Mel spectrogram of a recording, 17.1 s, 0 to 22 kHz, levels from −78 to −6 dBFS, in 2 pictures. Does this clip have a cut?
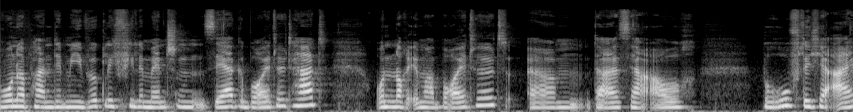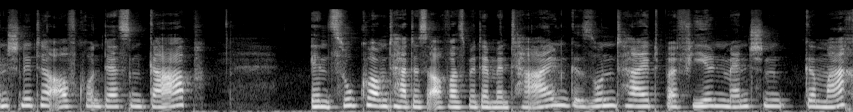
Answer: no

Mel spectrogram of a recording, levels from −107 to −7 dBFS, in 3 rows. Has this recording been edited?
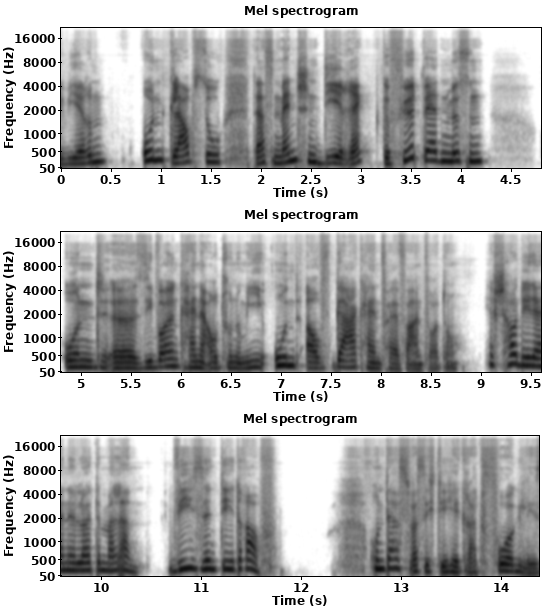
no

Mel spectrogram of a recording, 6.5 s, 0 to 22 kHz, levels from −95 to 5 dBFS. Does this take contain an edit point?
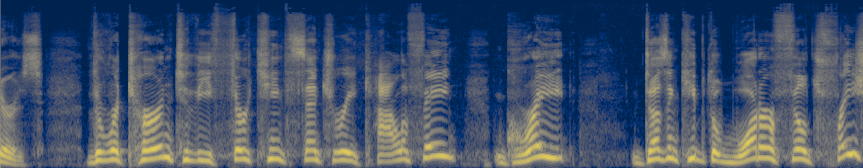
no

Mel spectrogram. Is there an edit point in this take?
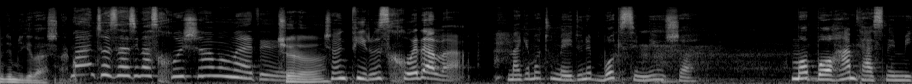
no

